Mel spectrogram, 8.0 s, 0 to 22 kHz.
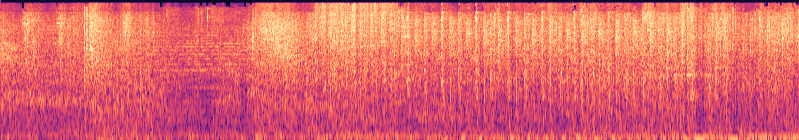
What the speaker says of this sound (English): only 8 shots is pretty terrible for a hand cannon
